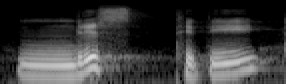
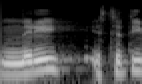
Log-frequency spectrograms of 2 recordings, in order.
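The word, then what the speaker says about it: नृस्थिति: फिर देखिए निस्थिति, अपन ऐसे पढ़ सकते, नृ स्थिति पढ़ेंगे, पर अच्छा उच्चारण करना है, शुद्ध उच्चारण करना है तो निस्थिति परावरे त्रिपल्योपमांतर मुहूर्ते।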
